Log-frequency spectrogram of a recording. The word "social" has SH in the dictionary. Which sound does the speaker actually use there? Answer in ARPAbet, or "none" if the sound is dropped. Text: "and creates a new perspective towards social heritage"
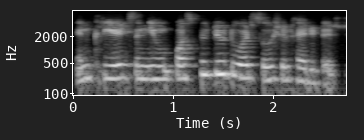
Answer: SH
